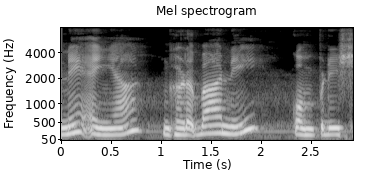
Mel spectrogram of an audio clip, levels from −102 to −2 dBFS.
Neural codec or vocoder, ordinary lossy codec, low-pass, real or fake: none; none; none; real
